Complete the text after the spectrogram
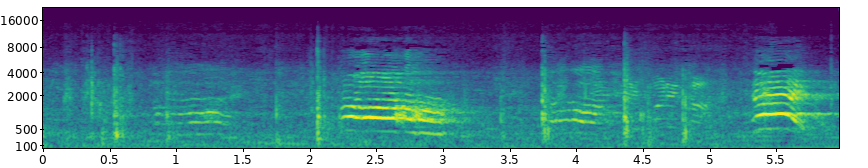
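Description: Tennis rackets strike a ball back and forth.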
